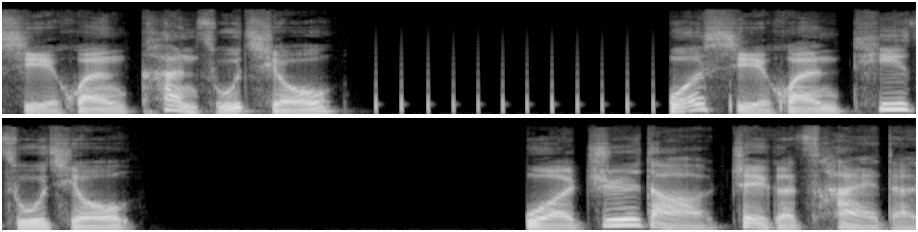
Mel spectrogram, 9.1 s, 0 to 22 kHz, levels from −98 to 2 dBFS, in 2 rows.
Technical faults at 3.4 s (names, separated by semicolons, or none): train of clicks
